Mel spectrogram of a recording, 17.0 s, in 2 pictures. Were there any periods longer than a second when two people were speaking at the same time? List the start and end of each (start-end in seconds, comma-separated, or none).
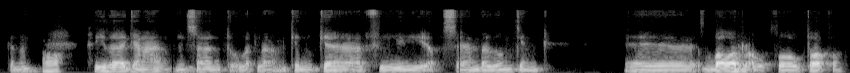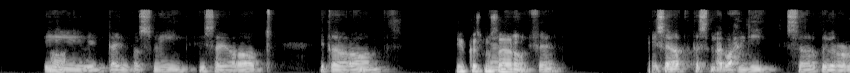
none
